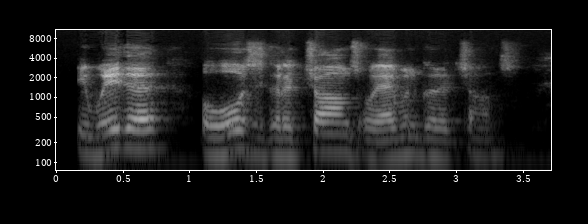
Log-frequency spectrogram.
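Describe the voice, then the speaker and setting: A somewhat breathy male voice goes along at a moderate pace. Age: 60s. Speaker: horse racing tipster. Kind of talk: tutorial.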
